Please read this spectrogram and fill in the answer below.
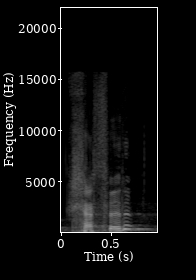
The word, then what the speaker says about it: chesed: It's a word that in the English is spelled H-E-S-E-D, but it's really a hard sound, if you can say it with one another without spitting on each other. It's the word chesed.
